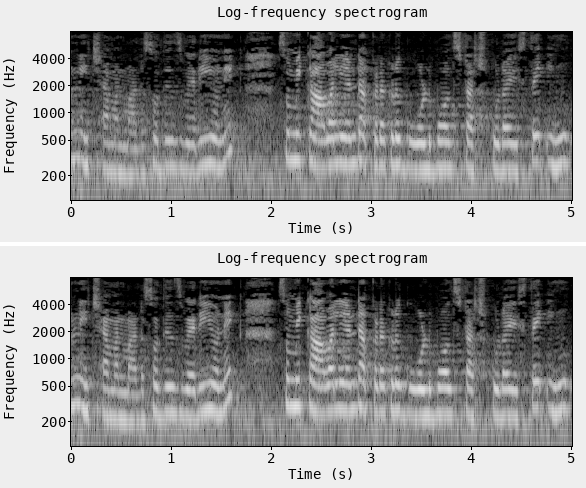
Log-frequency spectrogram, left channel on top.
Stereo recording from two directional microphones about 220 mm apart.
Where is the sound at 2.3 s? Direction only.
25° right (ahead or behind).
